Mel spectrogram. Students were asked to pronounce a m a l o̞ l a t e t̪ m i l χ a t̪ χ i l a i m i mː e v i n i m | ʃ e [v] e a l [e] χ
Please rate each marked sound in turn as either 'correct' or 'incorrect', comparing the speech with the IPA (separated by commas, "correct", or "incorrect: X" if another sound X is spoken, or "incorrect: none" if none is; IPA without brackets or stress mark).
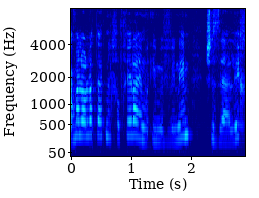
incorrect: z, incorrect: i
